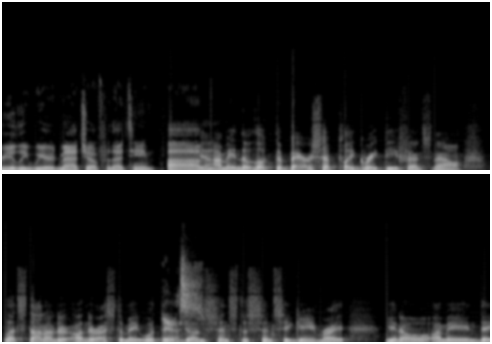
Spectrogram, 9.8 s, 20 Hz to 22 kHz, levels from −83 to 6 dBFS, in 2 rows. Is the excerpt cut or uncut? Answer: cut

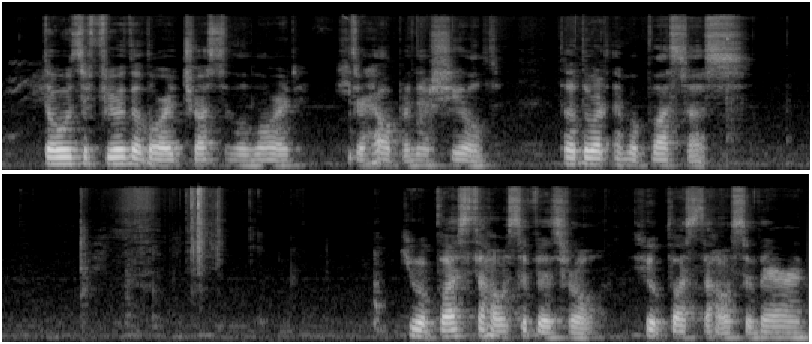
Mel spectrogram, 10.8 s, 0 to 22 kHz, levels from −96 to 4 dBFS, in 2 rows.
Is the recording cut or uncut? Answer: cut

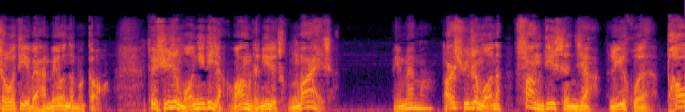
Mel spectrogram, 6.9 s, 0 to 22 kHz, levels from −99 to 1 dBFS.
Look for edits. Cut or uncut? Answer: cut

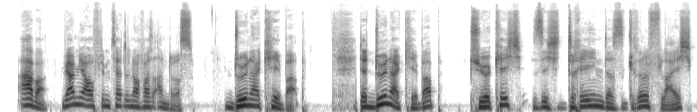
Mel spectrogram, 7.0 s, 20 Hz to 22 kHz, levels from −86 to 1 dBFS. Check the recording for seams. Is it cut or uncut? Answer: uncut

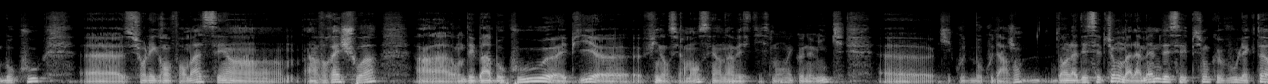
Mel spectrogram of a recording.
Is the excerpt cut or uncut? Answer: uncut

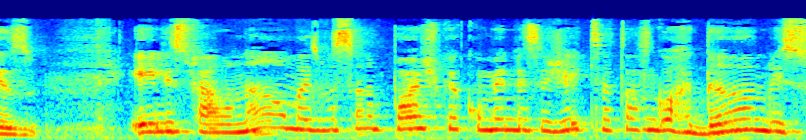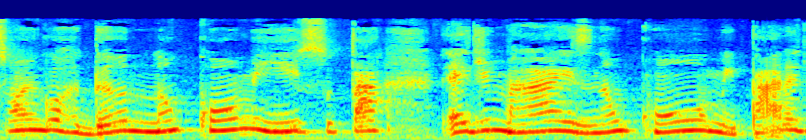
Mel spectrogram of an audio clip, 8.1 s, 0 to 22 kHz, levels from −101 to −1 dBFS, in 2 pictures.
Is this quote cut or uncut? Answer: cut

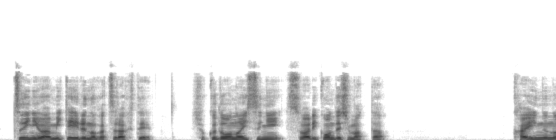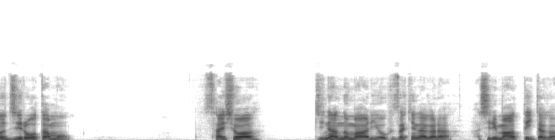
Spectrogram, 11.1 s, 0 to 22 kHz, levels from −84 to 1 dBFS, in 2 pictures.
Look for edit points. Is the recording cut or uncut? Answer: uncut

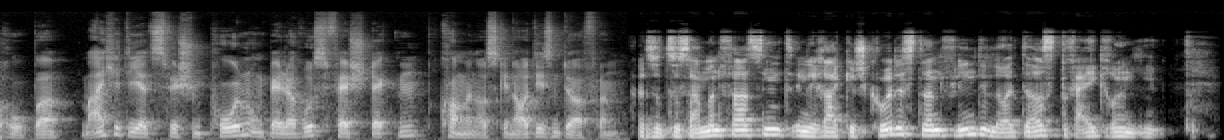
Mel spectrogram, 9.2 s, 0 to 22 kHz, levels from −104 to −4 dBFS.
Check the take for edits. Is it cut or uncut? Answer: cut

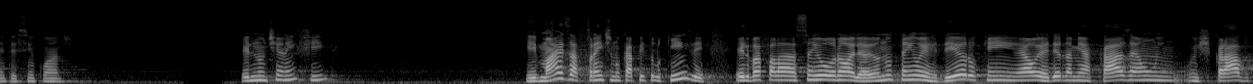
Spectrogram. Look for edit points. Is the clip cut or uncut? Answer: uncut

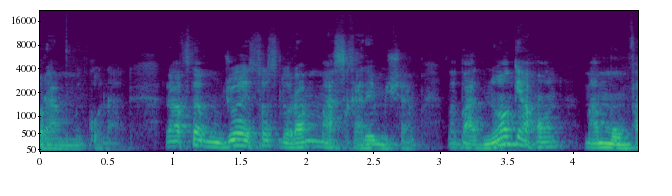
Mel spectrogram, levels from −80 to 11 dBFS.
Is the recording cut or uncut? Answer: cut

